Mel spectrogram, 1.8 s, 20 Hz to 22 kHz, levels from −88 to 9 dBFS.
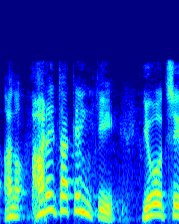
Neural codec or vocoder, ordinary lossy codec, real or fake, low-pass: codec, 24 kHz, 1.5 kbps, HILCodec; none; fake; 7.2 kHz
